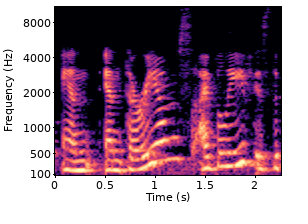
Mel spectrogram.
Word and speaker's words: anthurium: This one is not made out of meat, it is made out of flowers, and specifically, they're called anthuriums, I believe is the pronunciation, and it's a headpiece and a dress,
